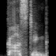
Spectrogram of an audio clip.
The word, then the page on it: casting: Indian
